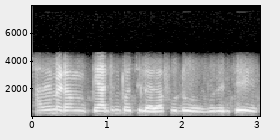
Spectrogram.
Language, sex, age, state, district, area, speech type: Telugu, female, 18-30, Andhra Pradesh, Visakhapatnam, urban, conversation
